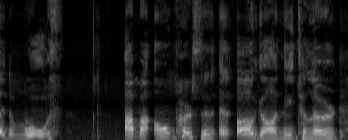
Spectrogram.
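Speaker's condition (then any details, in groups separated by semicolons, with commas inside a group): Cerebral palsy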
